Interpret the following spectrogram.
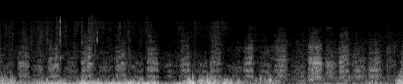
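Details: Close, heavy panting from Great Danes on a lockdown walk, captured by a GoPro dogcam, rapid breaths at roughly three per second over a dull, low rumble of footsteps and handling.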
